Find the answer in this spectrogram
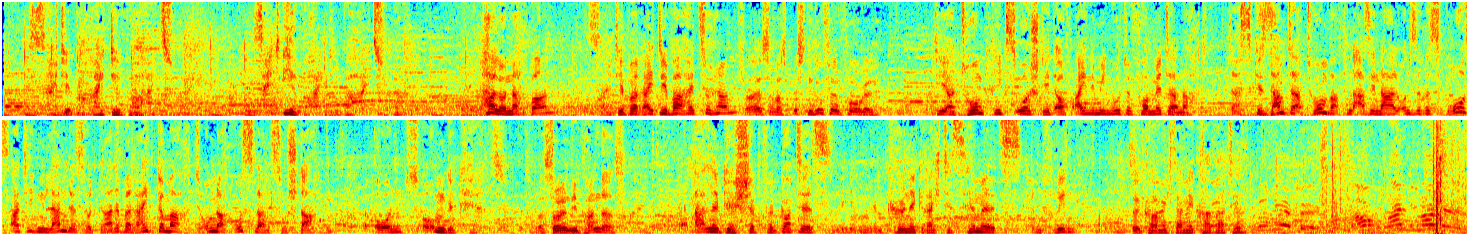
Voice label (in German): Marktschreier; Stimmproben; Wade Tillman; Watchmen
